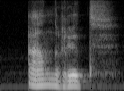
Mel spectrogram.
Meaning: 1. approach (by vehicle or mount), the action of approaching by driving or riding 2. stretch of road or path for gaining access, especially ramp for accessing bridges
- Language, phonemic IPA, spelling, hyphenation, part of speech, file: Dutch, /ˈaːn.rɪt/, aanrit, aan‧rit, noun, Nl-aanrit.ogg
